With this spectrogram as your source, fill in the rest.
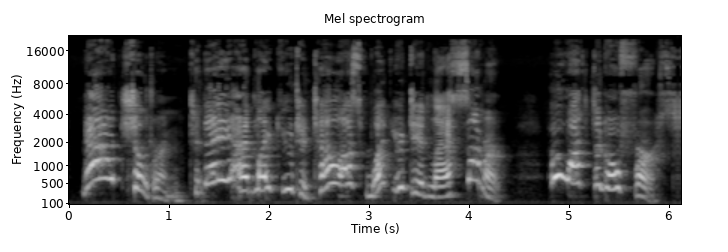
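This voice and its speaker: This is a squeaky, put-on character voice. Its pitch swings very widely. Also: woman, extremely high pitch for a woman, moderate pace. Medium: read story. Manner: gentle, patient.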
